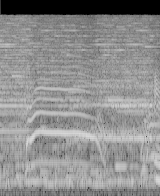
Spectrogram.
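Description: Background music with a woman's high-pitched, held "ooh" of surprise, rising at the start and dropping away after about a second.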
